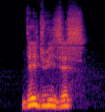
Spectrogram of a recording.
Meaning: third-person plural imperfect subjunctive of déduire
- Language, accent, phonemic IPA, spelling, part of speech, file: French, Canada, /de.dɥi.zis/, déduisissent, verb, LL-Q150 (fra)-déduisissent.wav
